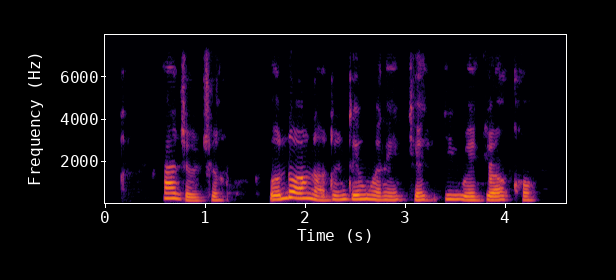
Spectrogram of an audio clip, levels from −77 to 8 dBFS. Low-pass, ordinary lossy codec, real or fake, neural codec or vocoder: 7.2 kHz; none; fake; vocoder, 22.05 kHz, 80 mel bands, HiFi-GAN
